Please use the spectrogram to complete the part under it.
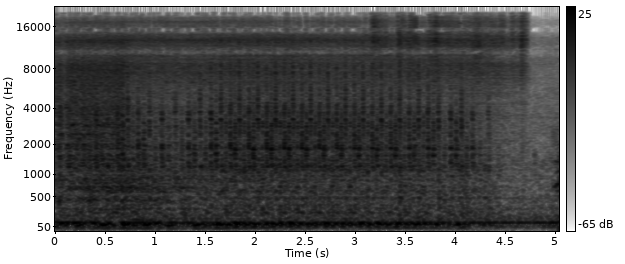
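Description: A 1981 Chevy K10 pickup engine, running for the first time after sitting since 1999, idles loudly up close with a steady low rumble and a rough, knocking pulse that cuts off sharply at the end.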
